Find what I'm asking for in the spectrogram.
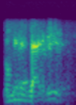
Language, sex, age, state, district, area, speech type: Marathi, male, 30-45, Maharashtra, Wardha, urban, conversation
